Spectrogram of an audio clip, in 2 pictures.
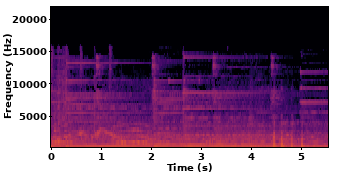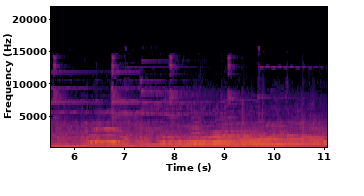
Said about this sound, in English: All right. That was less applause than Bill Burr. Is it because I'm a woman?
